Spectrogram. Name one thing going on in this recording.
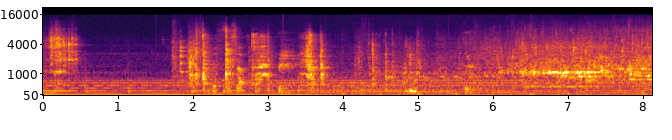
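Metal parts clank against a steel pot.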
